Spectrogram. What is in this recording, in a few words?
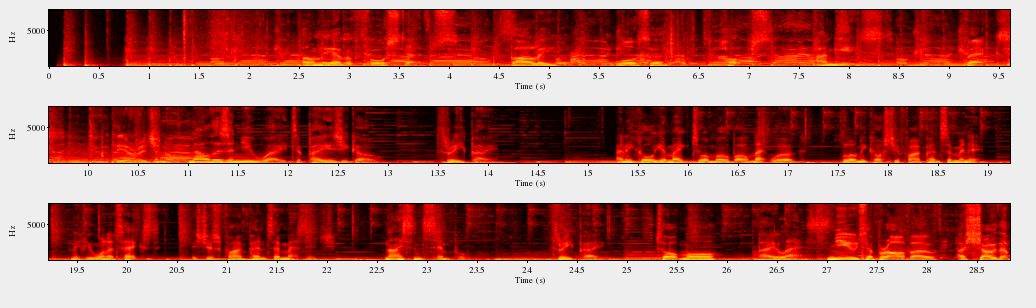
English UK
